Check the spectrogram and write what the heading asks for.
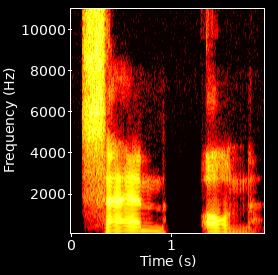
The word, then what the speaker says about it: salmon: And there's no L, is there? So, they're not going to say the L. Let's listen to this. Salmon. No L. Salmon. Samon.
